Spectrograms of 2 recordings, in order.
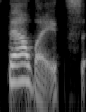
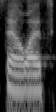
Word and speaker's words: phthalates: within that word fragrance is phthalates, and that's spelled with a P in front of it.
